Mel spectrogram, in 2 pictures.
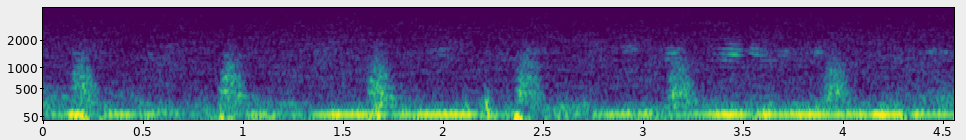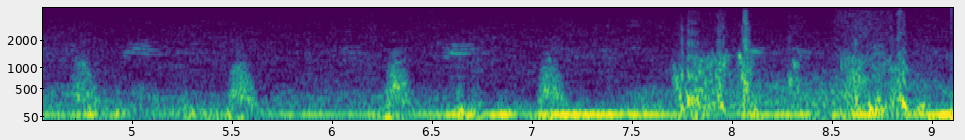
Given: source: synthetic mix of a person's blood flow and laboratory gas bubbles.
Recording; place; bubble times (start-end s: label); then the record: Doppler ultrasound of blood flow; subclavian vein
7.68-8.16 s: bubbles
8.28-8.38 s: bubbles
8.52-9.02 s: bubbles
From the record:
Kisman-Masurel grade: 222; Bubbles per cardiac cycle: several, 3 to 8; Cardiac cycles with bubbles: 10 to 50%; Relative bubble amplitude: moderate (0.250 to 0.450); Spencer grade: 2 (many but less than half of the cardiac periods contain bubble signals, singularly or in groups); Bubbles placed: anywhere in the cardiac cycle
